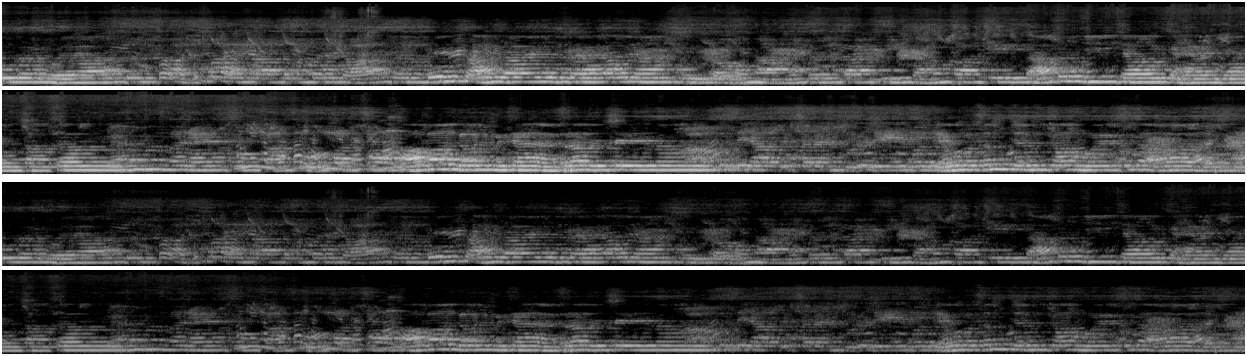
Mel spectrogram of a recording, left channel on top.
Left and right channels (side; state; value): right; quieter; 8.5 dB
